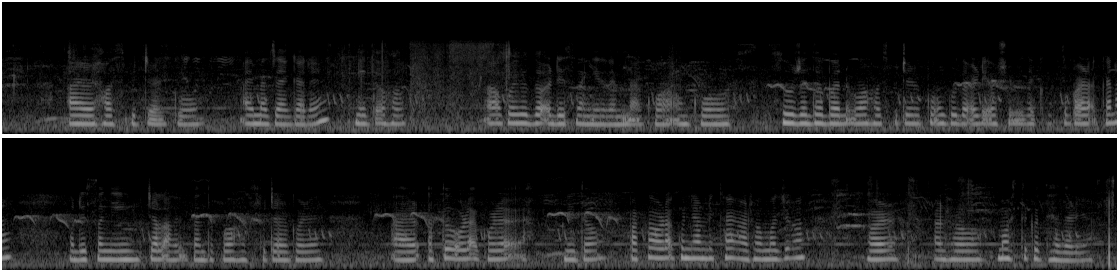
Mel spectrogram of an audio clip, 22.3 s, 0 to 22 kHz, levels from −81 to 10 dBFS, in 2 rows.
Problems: constant background noise, background conversations at intervals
